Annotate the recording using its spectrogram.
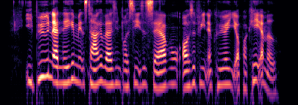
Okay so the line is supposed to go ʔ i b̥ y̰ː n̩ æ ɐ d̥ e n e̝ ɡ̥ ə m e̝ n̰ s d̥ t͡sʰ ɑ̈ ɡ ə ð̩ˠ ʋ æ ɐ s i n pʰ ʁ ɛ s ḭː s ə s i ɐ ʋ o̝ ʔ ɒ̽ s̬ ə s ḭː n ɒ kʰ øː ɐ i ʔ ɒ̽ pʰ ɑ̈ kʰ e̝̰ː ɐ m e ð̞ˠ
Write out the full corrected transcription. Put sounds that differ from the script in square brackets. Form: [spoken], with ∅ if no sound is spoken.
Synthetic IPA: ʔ i b̥ y̰ː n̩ æ ɐ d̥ e n e̝ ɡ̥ ə m e̝ n̰ s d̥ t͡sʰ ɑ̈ ɡ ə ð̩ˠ ʋ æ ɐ s i n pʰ ʁ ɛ s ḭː s ə s [æ] ɐ ʋ o̝ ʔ ɒ̽ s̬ ə [f] ḭː n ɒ kʰ øː ɐ i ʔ ɒ̽ pʰ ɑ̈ kʰ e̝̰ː ɐ m e ð̞ˠ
